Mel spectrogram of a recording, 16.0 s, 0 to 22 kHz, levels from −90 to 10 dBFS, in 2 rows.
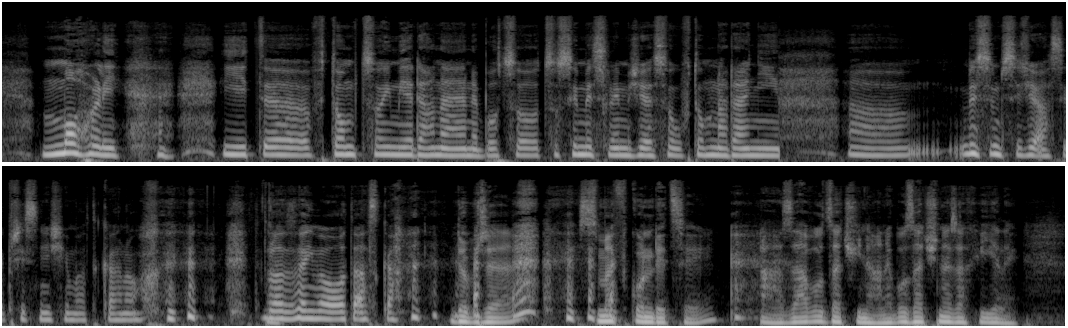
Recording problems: none

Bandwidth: 15 kHz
